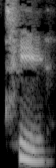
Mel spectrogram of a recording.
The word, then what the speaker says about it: Teef: So his name's Teef. It's spelled T-E-E-F.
